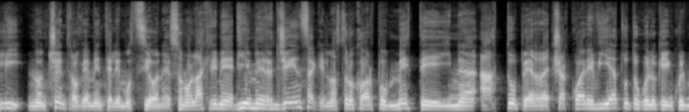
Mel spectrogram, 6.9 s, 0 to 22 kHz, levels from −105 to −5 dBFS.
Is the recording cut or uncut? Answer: uncut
